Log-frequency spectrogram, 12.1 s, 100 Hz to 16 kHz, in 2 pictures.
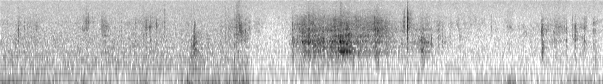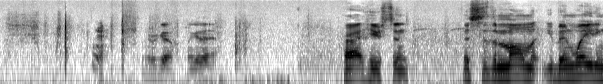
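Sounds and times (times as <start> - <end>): soil rustling: 0.0 - 9.4.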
